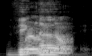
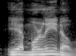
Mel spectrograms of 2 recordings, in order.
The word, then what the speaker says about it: Morlino: I was just with Bishop, is it Molinari? I forget how to pronounce his name. He was with us in D.C. and he spoke boldly and strongly. He passed away, I think, on November 24th. – Morlino. – Morlino, right.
